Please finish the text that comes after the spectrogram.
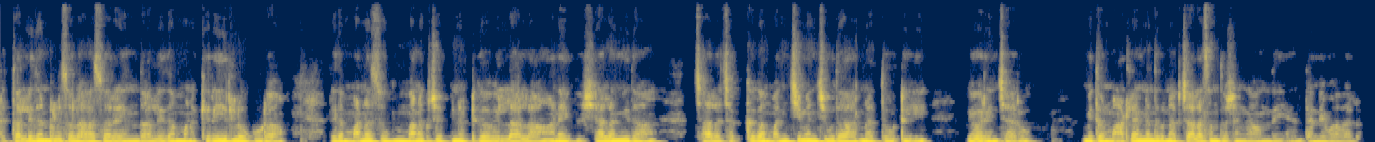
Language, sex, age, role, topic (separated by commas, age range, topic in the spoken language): Telugu, male, 30-34, host, తల్లిదండ్రుల సలహాను ఎప్పుడు పాటించాలి, ఎప్పుడు మనసు చెప్పినట్టు స్వంత నిర్ణయం తీసుకోవాలి?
